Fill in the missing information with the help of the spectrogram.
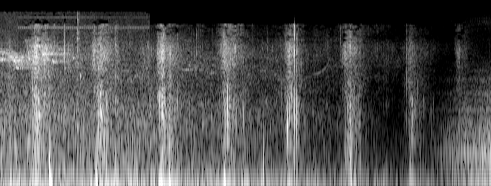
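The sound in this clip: Footsteps of someone walking in loose-fitting boots, a steady series of soft, faint steps with no voices.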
